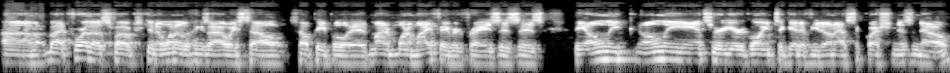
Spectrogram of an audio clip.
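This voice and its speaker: In a normal speaking voice, a man talks at a fairly quick pace and fairly low pitch, with fairly even intonation, very even loudness and hardly any pauses. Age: 60s. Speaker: podcast host. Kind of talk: casual chat.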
